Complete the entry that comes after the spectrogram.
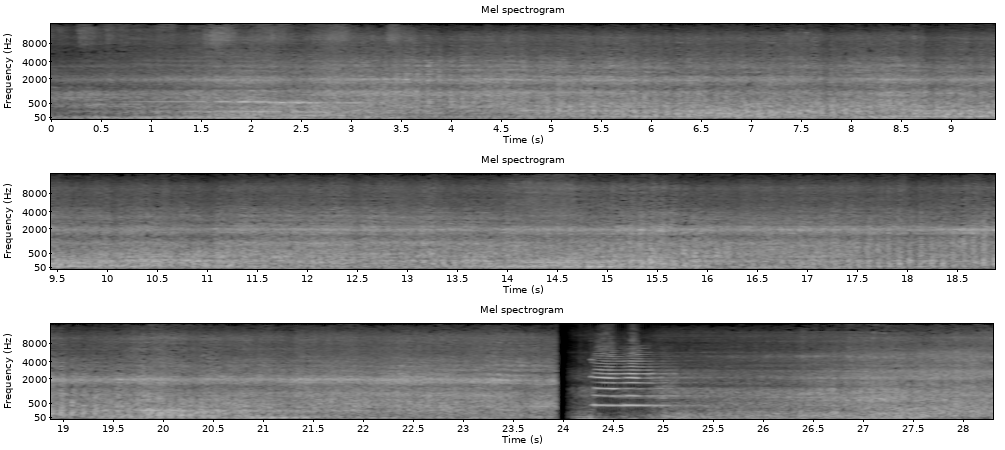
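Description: Indian Railways express train hauled by an electric locomotive passing close by at speed, its coaches rumbling and clattering over the rails. After a sudden cut near the end, a short horn blast sounds and a Vande Bharat trainset runs past.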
